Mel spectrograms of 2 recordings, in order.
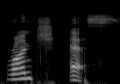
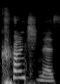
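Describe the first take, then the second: First: The name ends with a separate letter S. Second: The name is said as one blended word. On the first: The speaker calls it right. "it's Crunch S" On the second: The speaker calls it wrong. "I was saying your name wrong"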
